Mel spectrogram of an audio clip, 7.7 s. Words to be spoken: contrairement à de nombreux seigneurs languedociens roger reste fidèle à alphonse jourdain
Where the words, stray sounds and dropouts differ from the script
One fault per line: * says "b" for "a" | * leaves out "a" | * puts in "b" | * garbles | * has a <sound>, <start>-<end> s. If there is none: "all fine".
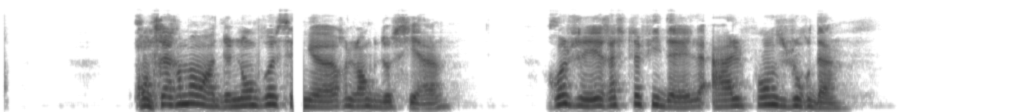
* has a dropout, 2.2-2.3 s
